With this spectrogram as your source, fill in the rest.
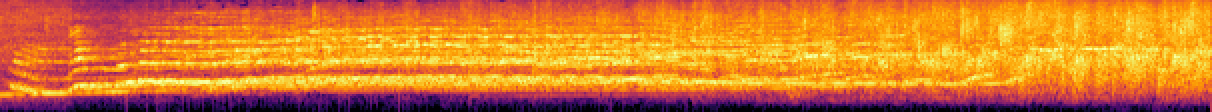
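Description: Women ululate loudly and shrilly.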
